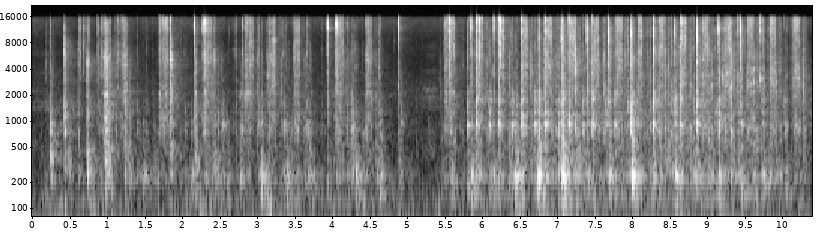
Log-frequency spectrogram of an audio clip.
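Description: Hand ratchet with a 10 mm socket clicking rapidly as a 10 mm bolt is worked loose, with a short pause about five seconds in.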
